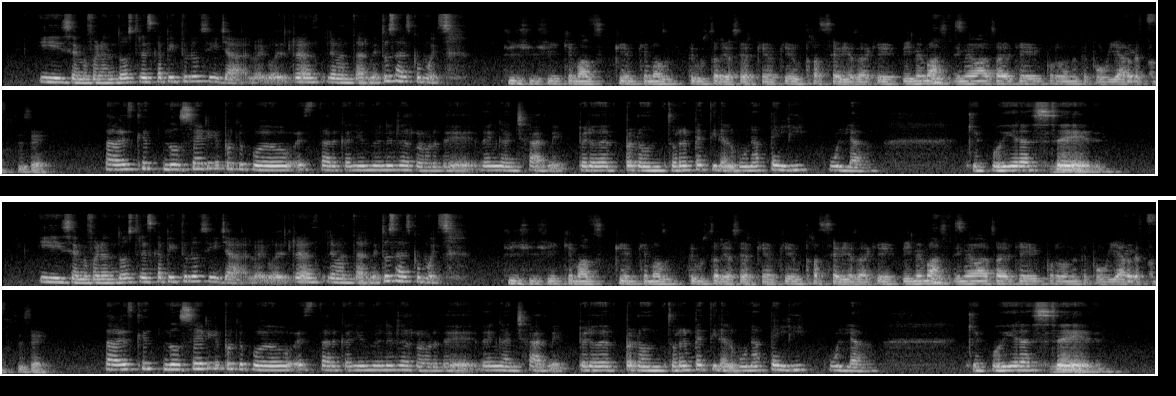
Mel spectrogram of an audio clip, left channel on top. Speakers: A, on the left; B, on the right.
A: y se me fueron dos, tres capítulos y ya luego de re- levantarme. Tú sabes cómo es. <laughs>
B: Sí, sí, sí, ¿qué más, qué, qué más te gustaría hacer? ¿Qué, qué otra serie? O sea, que dime más,
A: No,
B: dime más a ver qué, por dónde te puedo guiar
A: pues
B: de pronto si sé.
A: sabes que no serie porque puedo estar cayendo en el error de, de engancharme, pero de pronto repetir alguna película que pudiera ser.
B: Mm,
